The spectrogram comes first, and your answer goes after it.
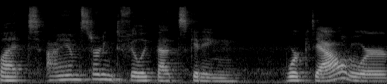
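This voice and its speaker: Audible room echo fills the space. A woman is the one talking. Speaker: vlogger. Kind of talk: casual vlog. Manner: rambling with fillers.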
